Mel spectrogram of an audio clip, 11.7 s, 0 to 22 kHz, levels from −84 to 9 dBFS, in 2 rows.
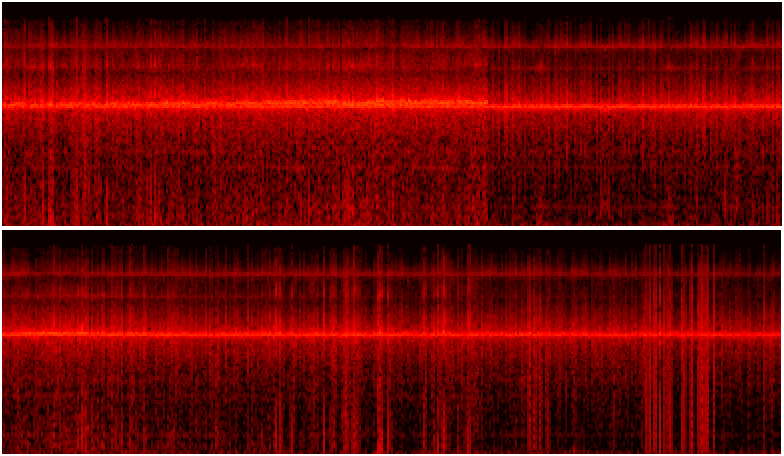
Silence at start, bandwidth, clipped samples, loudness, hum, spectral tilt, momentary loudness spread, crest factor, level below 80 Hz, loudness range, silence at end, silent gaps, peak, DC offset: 0 s; 17 kHz; under 0.1%; -37 LUFS; none; 1.5 dB/octave; 7 LU; 26 dB; -72 dBFS; 5 LU; 0 s; none; -14 dBFS; under 0.1%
